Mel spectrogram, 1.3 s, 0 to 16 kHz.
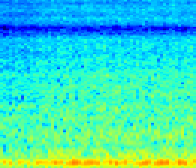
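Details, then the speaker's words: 1983 El Camino idling on its first start after sitting untouched for 7 years; many gauges don't work. Deep, steady burble with even pulses and no knocks or misses; normal idle, runs well. "looky there miss Carolyn that car runs better"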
